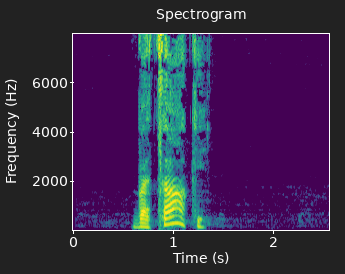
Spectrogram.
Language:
Latvian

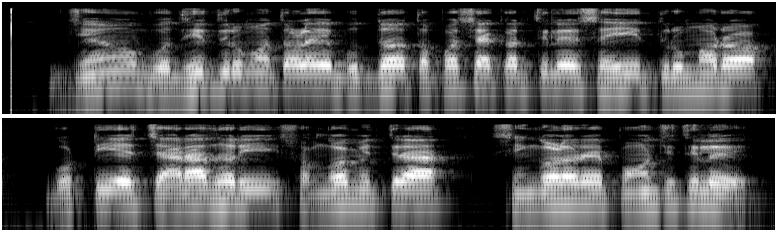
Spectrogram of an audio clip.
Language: Odia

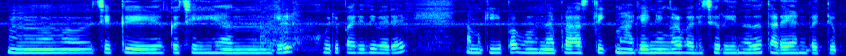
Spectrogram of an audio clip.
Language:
Malayalam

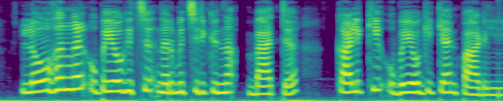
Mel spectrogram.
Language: Malayalam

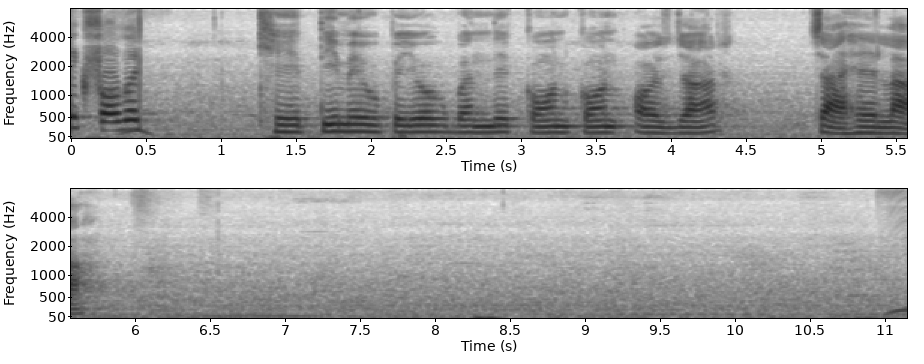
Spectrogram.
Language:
Bhojpuri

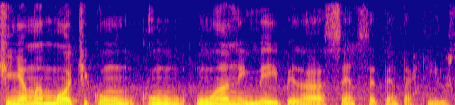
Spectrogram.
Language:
Portuguese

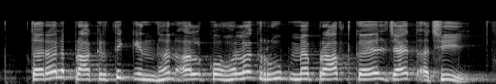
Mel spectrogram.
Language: Maithili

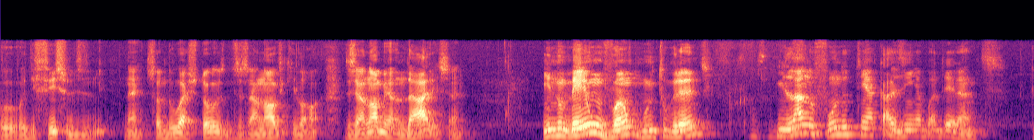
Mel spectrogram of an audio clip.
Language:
Portuguese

